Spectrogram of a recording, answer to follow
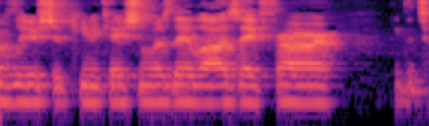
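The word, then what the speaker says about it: laissez-faire: you know form of leadership communication was they laissez far that's how you say it form of leadership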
